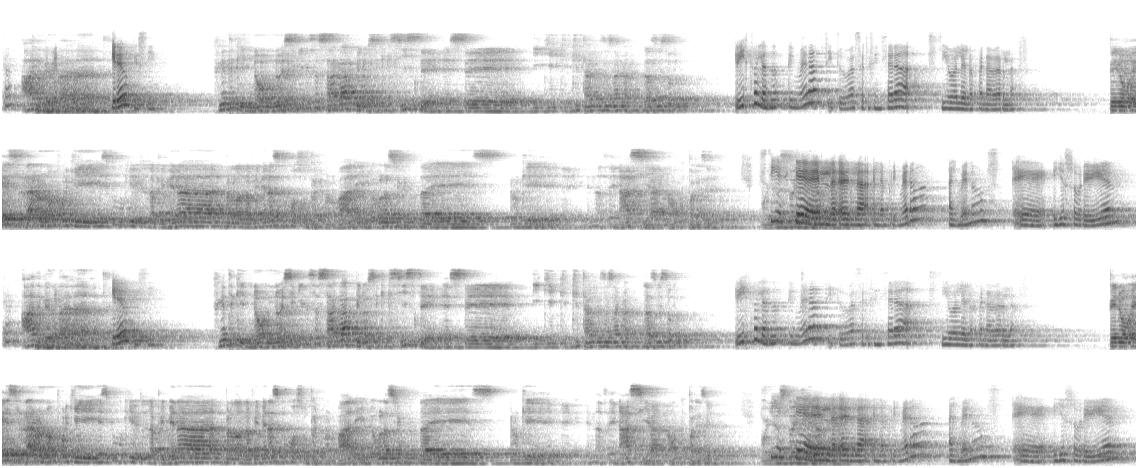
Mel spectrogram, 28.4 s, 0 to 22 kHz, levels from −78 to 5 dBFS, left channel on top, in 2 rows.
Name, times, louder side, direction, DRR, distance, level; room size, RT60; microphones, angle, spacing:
voice 1, 0.2-1.4 2.6-8.5 13.8-23.1 23.7-24.6, right 1 dB, 50° right, -1 dB, 2.7 m, -27 dB
voice 2, 1.4-1.9 9.2-11.3 11.7-12.7 23.8-25.7 26.0-28.2, left 2 dB, 30° left, 7 dB, 0.4 m, -25 dB
18.0 x 6.0 x 3.5 m, 2.2 s
head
